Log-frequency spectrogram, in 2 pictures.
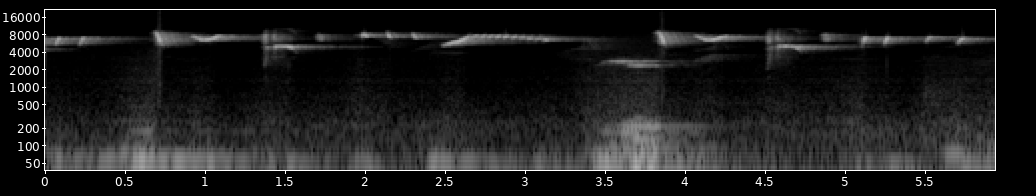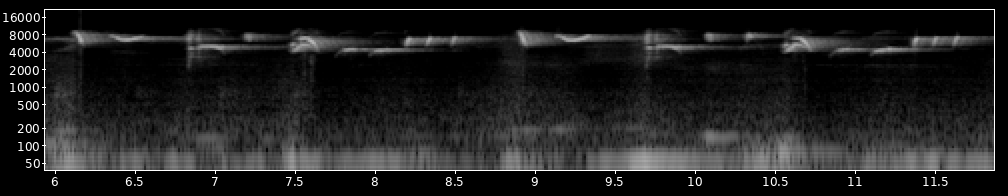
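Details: Orange-headed thrush singing in 'teler' style: a long, continuous flow of high, thin whistles and quick twittering notes, closely packed phrases with tiny gaps, and a faint low hum throughout.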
